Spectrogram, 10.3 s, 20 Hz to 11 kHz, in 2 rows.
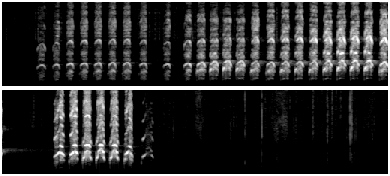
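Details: Osprey chick at a nest camera, 10 August 2021, calling at length for fish: runs of sharp, harmonic, slightly rising chirps, about three per second, in two bursts with a short pause, then fading to scattered faint notes.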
